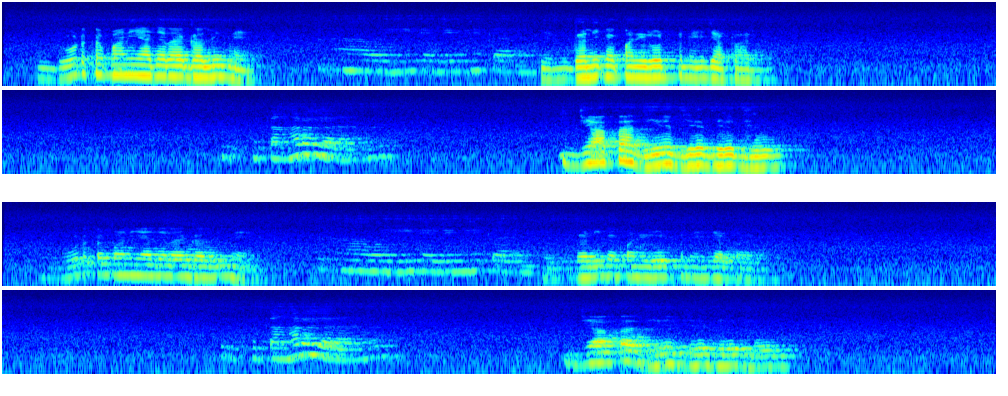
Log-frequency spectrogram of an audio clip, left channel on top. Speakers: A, on the left (about 75°); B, on the right (about 30°).
A: روڈ کا پانی آ جا رہا ہے گلی میں
B: ہاں وہی گلی میں کر رہے
A: لیکن
B: ہیں
A: گلی کا پانی روڈ پہ نہیں جا پا رہا
B: کس کہاں رہ جا رہا ہے
A: جاتا ہے دھیرے دھیرے دھیرے دھیرے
